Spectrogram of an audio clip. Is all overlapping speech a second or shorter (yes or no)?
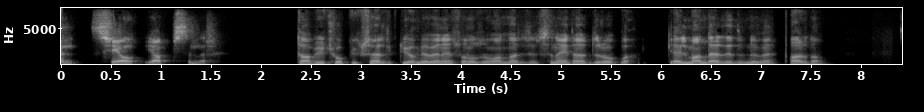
yes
